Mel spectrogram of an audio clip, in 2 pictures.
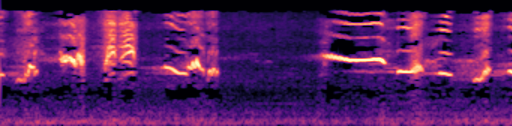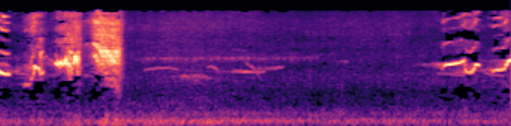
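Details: Oriental magpie-robin singing while fighting, with loud whistles, twisting slurred notes and rasping bursts in quick succession, then a pause and a faint, thin whistle before a final short phrase.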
